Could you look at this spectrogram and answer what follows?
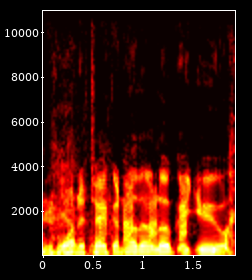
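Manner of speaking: mock tough-guy macho voice. Quoting a line for the churro sheriff: Jackson Maine voice. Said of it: "That's the line".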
